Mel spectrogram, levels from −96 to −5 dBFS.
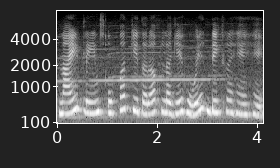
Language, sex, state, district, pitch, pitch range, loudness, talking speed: Hindi, male, Madhya Pradesh, Dhar, 275 Hz, 260-305 Hz, -13 LUFS, 145 wpm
